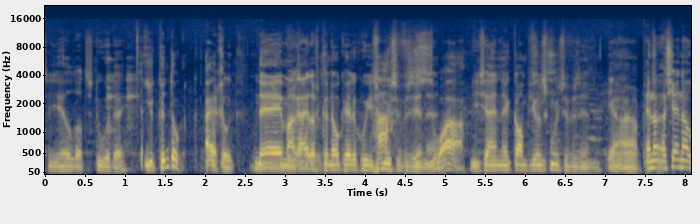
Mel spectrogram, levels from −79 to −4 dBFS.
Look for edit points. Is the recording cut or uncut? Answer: cut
